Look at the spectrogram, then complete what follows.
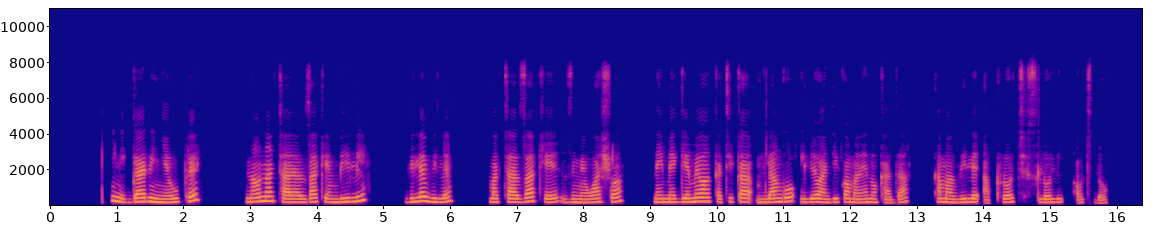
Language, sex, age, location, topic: Swahili, female, 18-24, Kisumu, finance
